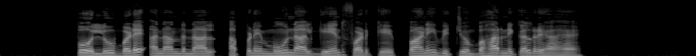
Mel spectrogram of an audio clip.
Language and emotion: Punjabi, neutral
